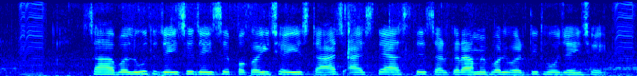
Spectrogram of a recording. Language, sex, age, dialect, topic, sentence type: Magahi, female, 31-35, Western, agriculture, statement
